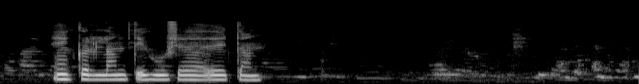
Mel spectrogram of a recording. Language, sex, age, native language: Icelandic, female, 10, Icelandic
